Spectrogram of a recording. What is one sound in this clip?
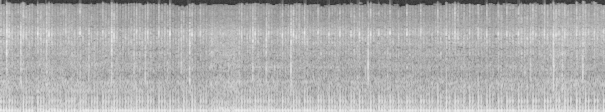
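A dirt bike engine drones steadily up close.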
